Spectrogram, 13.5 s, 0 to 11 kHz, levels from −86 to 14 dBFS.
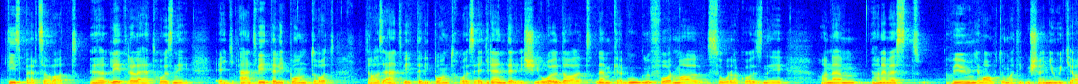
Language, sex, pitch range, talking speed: Hungarian, male, 115-125 Hz, 125 wpm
